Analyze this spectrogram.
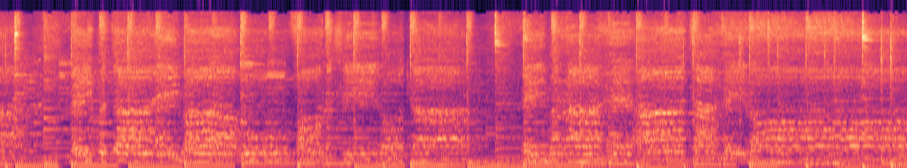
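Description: Background song: voices singing a hymn-like tune over instrumental backing with a steady, changing bass line.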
